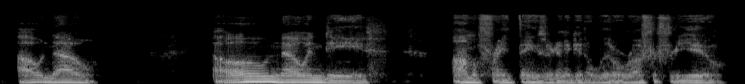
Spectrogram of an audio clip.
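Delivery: slightly unhinged put-on character voice. A game master, as Erudai, looks at the player and speaks in a slightly maniacal voice. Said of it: "slightly maniacal voice".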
